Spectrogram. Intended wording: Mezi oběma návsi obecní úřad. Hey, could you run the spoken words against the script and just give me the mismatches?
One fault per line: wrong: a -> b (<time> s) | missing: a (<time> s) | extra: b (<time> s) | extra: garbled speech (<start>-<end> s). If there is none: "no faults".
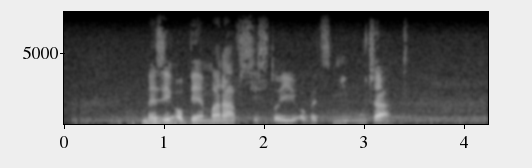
extra: stojí (2.0 s)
